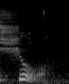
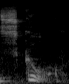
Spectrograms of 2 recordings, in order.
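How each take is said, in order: First: The word begins with an sh sound. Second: The word begins with an sk sound. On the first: It imitates a character's odd pronunciation. "that's the way Megamind pronounces it, as in shul" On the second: It is the ordinary pronunciation. "I mean"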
